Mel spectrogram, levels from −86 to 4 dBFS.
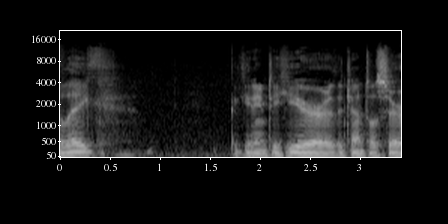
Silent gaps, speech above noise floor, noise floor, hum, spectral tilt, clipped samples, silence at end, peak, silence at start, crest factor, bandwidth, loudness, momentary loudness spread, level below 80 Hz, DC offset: none; 34 dB; -63 dBFS; none; -5 dB/octave; under 0.1%; 0 s; -18 dBFS; 0 s; 14 dB; 13.5 kHz; -31 LUFS; 20 LU; -46 dBFS; under 0.1%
